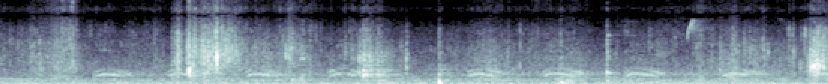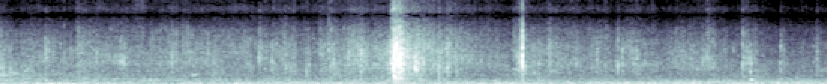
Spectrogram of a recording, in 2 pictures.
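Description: A bird calling several times in quick succession in the first few seconds, then a few sharp clicks and knocks as pears are picked off the tree and dropped into a metal bowl.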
